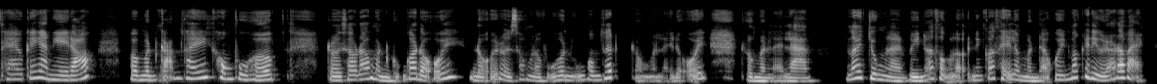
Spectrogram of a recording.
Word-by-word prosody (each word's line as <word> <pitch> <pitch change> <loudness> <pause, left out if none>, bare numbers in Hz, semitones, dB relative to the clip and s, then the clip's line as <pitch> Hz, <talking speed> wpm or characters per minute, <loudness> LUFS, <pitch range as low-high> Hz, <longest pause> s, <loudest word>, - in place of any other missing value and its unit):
theo 240 -1 -4
cái 290 +1 0
ngành 285 -6 +3
nghề 210 -2 0
đó. 215 - +4 0.4
Và 215 - +3
mình 205 -1 0
cảm 285 +8 -1
thấy 290 +3 +3
không 260 -4 +2
phù 240 -5 -1
hợp, 215 +1 +2 0.5
rồi 185 -1 +1
sau 215 +4 -1
đó 250 +3 +1
mình 210 -11 +2
cũng 160 - -5
có 260 - +4
đổi, 335 +6 +1
đổi 175 +1 -1
rồi 190 -8 -2
xong 220 +4 +1
là 170 -3 -2
phụ - - -4
huynh 195 -2 -1
cũng 200 +2 -4
hông 205 -1 -1
thích, 310 +2 +3 0.2
rồi - - -6
mình - - -6
lại - - -10
đổi - - -2 0.4
rồi 170 -1 +1
mình 160 -2 +4
lại 160 +2 -5
làm. 155 -1 +1 0.3
Nói 270 +6 +3
chung 260 -8 0
là 165 -5 +1
vì 170 -1 +5
nó 200 +10 0
thuận - - 0
lợi - - -3
nên 200 +1 -4
có 265 +5 -1
thể 265 - +1
là 220 - -3
mình 170 -3 +1
đã 160 - 0
quên 220 +2 -4
mất 305 - +3
cái 340 - +4
điều 220 -8 +3
đó 195 - 0
đó 305 - +8
bạn. 310 - 0
215 Hz, 290 wpm, -21 LUFS, 185-270 Hz, 0.5 s, đó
